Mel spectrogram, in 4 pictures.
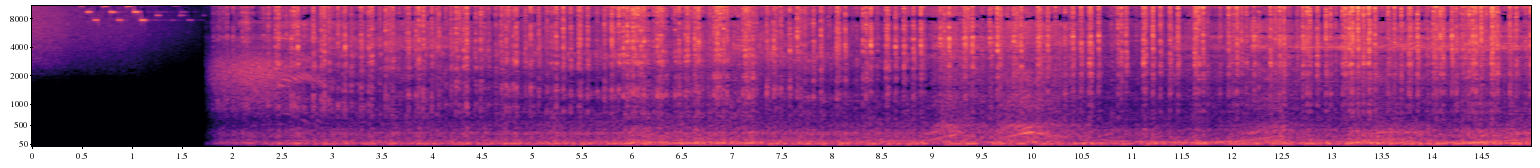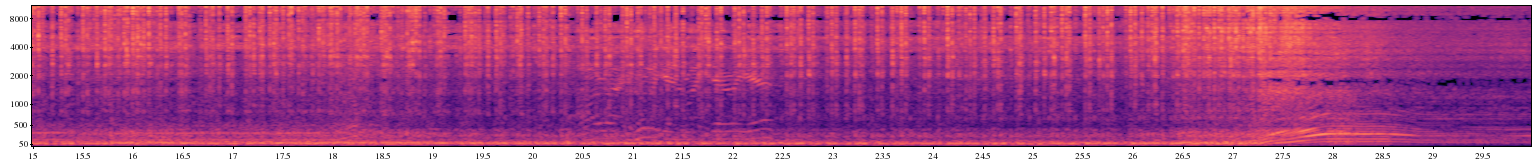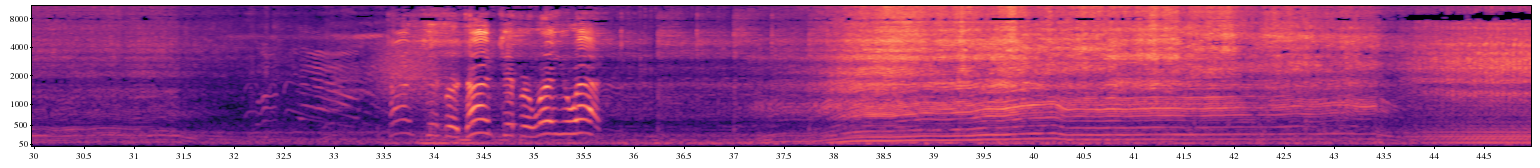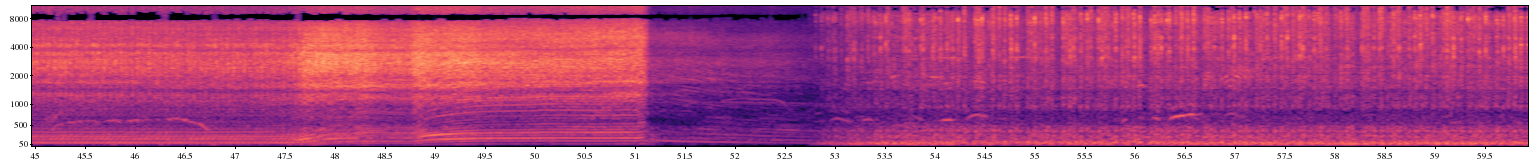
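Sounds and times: truck engine revving: 0:01.8 - 0:59.9.

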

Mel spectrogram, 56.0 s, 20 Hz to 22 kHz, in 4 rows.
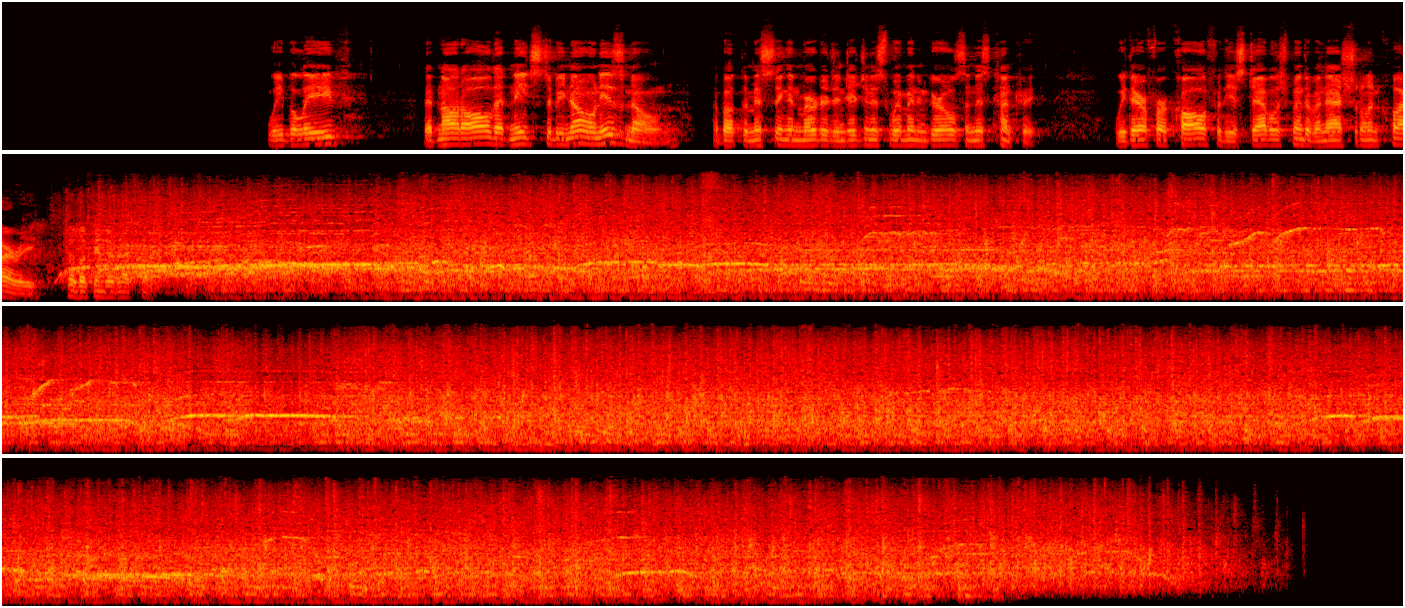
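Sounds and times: audience applauding: 0:14.5 - 0:55.2.

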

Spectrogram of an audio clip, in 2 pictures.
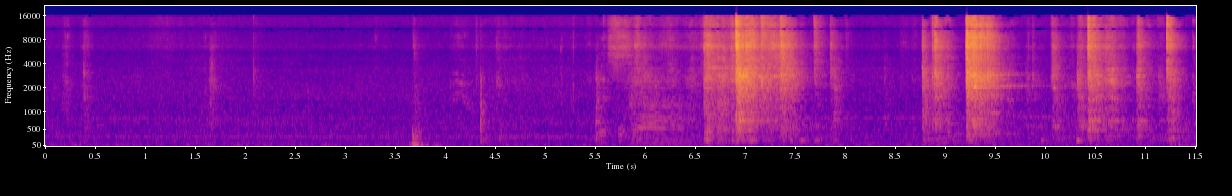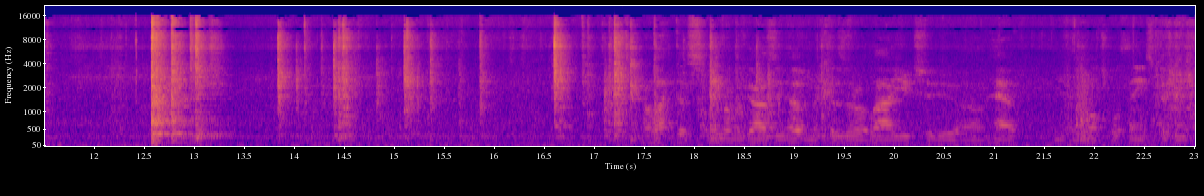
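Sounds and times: kitchenware clattering: 0:05.6 - 0:08.0, 0:08.7 - 0:11.6, 0:12.6 - 0:15.4.

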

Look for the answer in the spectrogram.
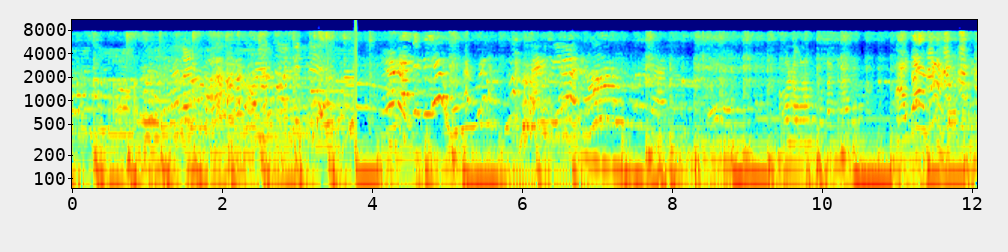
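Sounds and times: children shouting and squealing: 0:00.0 - 0:08.8
party music with heavy bass: 0:00.0 - 0:12.0.

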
